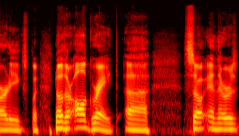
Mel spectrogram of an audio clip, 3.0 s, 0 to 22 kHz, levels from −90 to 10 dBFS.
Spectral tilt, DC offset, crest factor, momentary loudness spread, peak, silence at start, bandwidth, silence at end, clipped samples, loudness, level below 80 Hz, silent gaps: -4 dB/octave; under 0.1%; 18 dB; 11 LU; -6 dBFS; 0 s; 19 kHz; 0 s; under 0.1%; -24 LUFS; -60 dBFS; none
